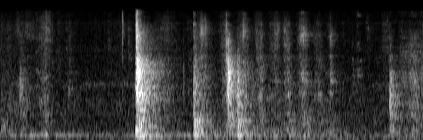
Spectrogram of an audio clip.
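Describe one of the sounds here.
Metal parts clink lightly as they are handled.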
